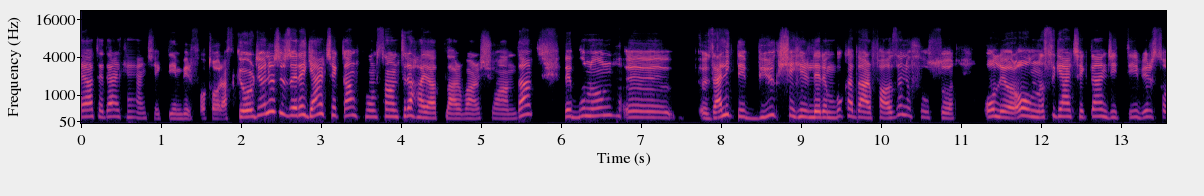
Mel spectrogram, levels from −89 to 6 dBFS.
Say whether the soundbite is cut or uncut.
uncut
